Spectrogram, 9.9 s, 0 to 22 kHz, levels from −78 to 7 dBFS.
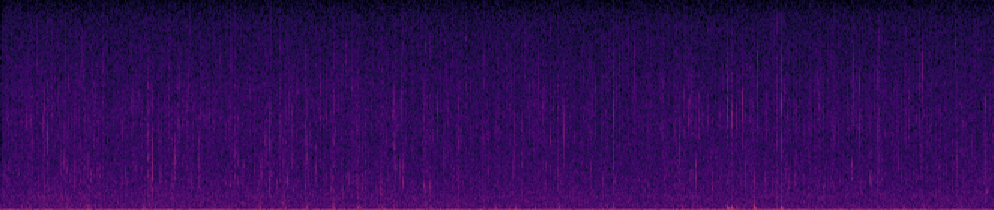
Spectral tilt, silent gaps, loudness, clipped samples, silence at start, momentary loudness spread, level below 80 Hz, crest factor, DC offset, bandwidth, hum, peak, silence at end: -2.5 dB/octave; none; -42 LUFS; under 0.1%; 0 s; 2 LU; -44 dBFS; 20 dB; under 0.1%; over 20 kHz; none; -20 dBFS; 0 s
